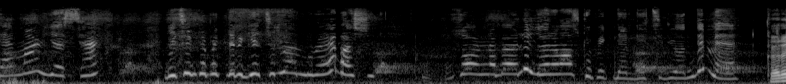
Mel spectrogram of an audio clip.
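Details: Cocker Spaniels on a night walk, the puppy Kara kız with Cocker Simba, give repeated high, wavering whines and whimpers, each a drawn-out tone rising and falling, with human voices talking in between.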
